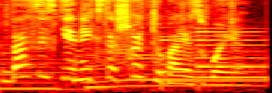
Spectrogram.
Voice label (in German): Reporterin; Black Lightning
